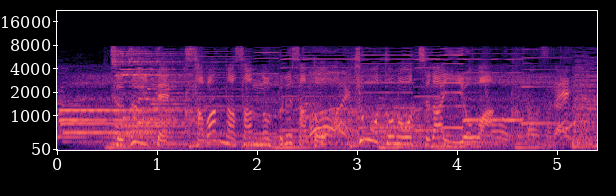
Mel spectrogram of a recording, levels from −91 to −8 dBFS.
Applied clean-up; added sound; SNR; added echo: none; Breathing; 17 dB; none.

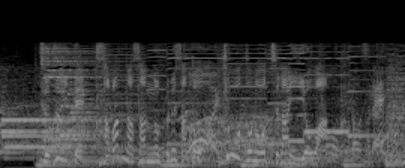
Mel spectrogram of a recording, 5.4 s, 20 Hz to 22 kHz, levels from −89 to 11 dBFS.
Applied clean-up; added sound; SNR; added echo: none; none; none; none.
